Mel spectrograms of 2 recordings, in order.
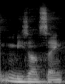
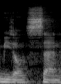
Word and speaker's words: mise-en-scène: So the proper way of spelling mise-en-scène, hence why it's got that eh sound when you pronounce it.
